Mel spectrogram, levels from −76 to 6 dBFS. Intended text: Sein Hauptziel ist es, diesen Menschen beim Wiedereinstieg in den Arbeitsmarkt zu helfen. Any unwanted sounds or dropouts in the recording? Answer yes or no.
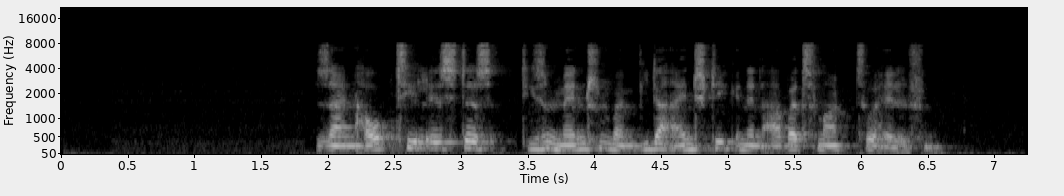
no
